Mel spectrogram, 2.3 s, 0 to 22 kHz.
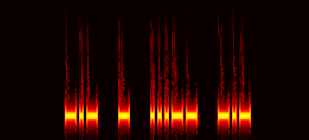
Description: Morse code, heard as a keyed tone, about 47 wpm, spaced as for 33 wpm, 700 Hz. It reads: KT3K
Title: USA Call Signs - 4 Characters - 2x Character Spacing - 45wpm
